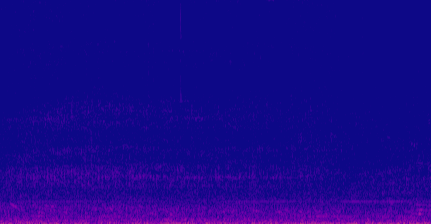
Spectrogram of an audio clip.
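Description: Road traffic: a motor vehicle going by on the street, over a steady low rumble.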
